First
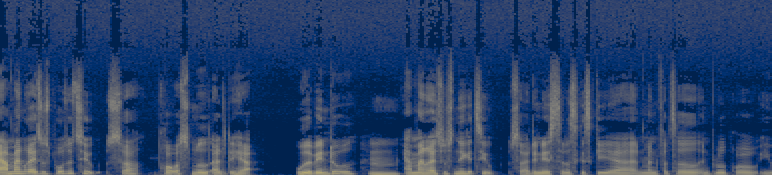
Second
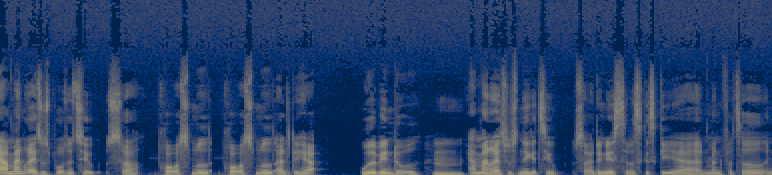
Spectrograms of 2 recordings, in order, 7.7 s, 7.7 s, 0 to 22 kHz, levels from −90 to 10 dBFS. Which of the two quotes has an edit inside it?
second; 1 cut; at 2.1 s

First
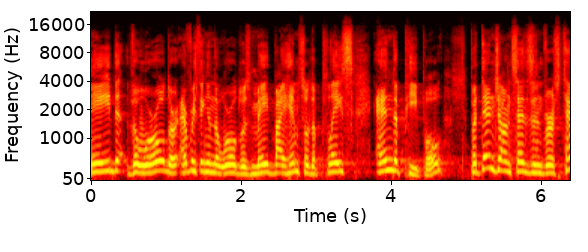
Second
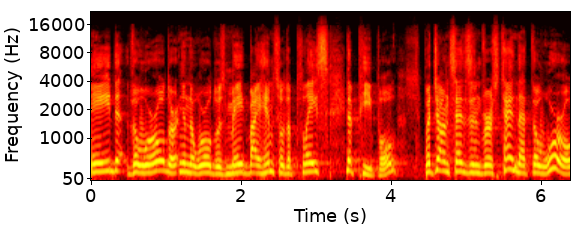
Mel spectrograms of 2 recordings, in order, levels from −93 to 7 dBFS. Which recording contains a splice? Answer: second; 3 cuts; at 1.2 s, 3.4 s, 4.6 s

